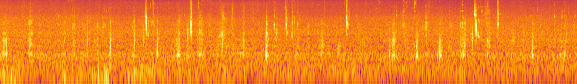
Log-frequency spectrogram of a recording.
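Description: Close-miked chewing of crunchy boiled apple snail meat: irregular crisp crunches and small clicks, a few every second.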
